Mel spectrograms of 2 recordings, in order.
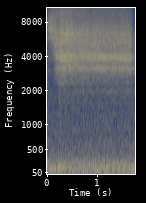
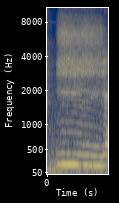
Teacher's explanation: Unvoiced again, the steam version is shh, and the voiced version is zzz,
